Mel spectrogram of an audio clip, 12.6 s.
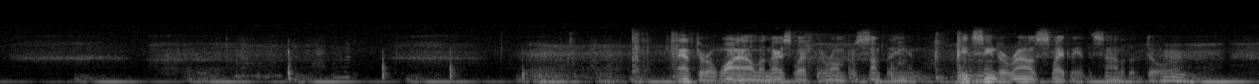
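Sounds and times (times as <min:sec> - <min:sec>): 
hoarse slow breathing of a wounded man: 0:00.0 - 0:02.9, 0:03.9 - 0:06.7, 0:11.9 - 0:12.5
speech: 0:06.8 - 0:12.1.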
